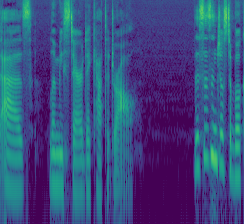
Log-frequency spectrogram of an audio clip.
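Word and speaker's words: Le Mystère des Cathédrales: 1926 edition of The Mystery of the Cathedrals, pronounced as Le Mystère des Cathedrals.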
